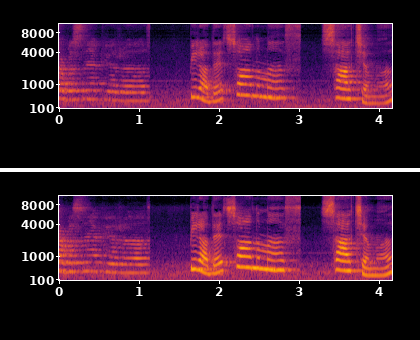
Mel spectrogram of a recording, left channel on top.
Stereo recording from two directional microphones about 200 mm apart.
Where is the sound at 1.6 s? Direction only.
25° right (ahead or behind).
